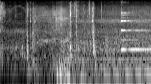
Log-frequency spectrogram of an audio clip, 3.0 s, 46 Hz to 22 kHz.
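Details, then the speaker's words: Chrysler 200 with 65,877 miles, in for overheating and leak: engine catches after a few bumps and settles into steady, even hum with no knocks or ticks; engine sounds good. "This engine sounds good."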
